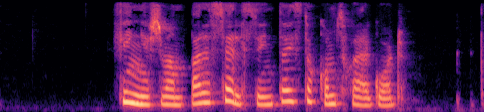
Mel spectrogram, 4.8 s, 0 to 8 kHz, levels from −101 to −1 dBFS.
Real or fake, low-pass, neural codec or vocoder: real; 7.2 kHz; none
